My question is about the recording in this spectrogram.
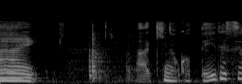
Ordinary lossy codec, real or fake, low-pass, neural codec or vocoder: none; real; none; none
